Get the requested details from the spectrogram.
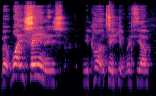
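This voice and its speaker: A man's voice: sits high, unhurried, darkish tone, roomy sound. A man in his thirties giving a rambling, emotional best man speech after a few drinks. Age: 30s. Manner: rambling, emotional, laughing between lines. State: tipsy. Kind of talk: wedding speech. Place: wedding reception hall.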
